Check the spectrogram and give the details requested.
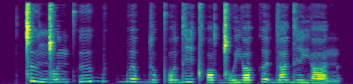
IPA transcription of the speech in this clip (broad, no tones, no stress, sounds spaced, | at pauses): ǀ ɨ ŋ͡ǀ u n pʼ ɨ b | b ɘ b d u pʼ o d i tʰ ɔ ɡ͡ǀ o j ɐ k ɘ d ɐ d i j ɐ n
